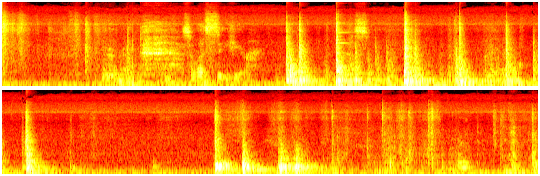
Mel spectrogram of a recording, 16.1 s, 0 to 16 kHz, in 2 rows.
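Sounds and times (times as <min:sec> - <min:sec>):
metal parts knocking in steel cabinet: 0:04.3 - 0:08.6.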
